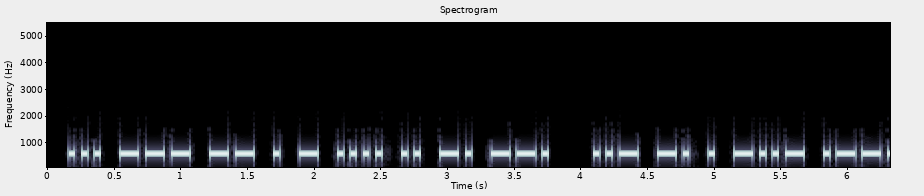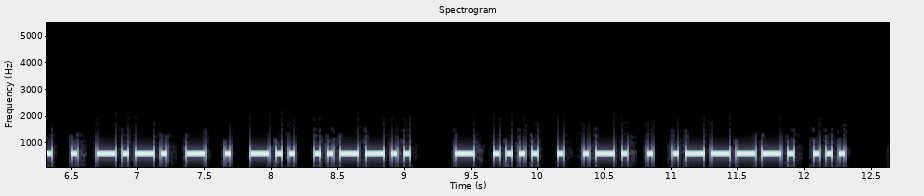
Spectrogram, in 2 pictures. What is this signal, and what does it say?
Morse code, heard as a keyed tone, about 25 wpm, 600 Hz. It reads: SOMETHING UNEXPECTED? THERE'S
